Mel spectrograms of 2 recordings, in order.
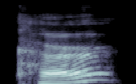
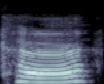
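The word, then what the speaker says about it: Cœur: me guessing um but I believe you pronounced this ker um and it's translated to heart I did get the translations this time so it's called ker which translates to heart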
